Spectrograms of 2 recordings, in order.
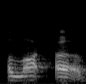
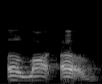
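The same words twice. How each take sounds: First: The phrase is said fully, with 'of' pronounced. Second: The phrase is said fully, with 'of' pronounced.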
